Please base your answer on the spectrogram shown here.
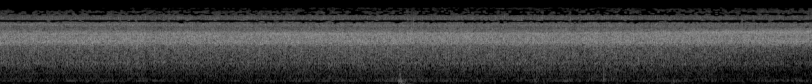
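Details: Wild canebrake rattlesnake met on a North American dirt road, 81 degrees, late in herping season. Its rattle runs as a continuous dense hiss-like buzz for the whole stretch, with one faint click near the middle.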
